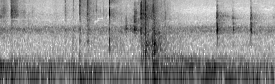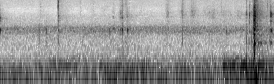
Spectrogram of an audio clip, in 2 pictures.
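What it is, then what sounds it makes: Bar of soap being carved. A metal knife scrapes a solid oval pale green and cream bar of soap held in the hand, peeling off layers of shavings. Quiet, bright, crisp scraping rasps and short clicks come in an uneven series over a faint low hum.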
